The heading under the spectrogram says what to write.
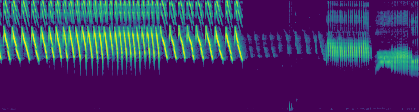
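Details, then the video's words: Belgian canary singing to train other canaries: nearly five seconds of fast descending whistled trill, then a faint twitter, a harsh buzzy phrase and a lower warbling tone. "Belgian canary singing makes your canary sing"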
